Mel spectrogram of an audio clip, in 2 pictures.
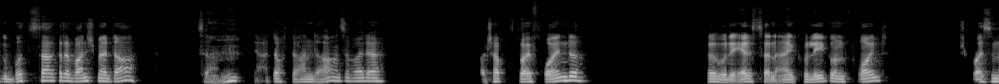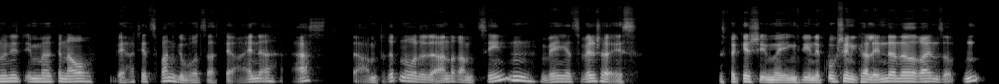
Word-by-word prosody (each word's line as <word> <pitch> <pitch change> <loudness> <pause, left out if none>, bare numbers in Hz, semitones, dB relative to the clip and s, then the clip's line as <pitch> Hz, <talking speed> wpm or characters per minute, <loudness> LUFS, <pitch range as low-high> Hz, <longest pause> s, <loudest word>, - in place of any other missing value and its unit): Geburtstage 155 +6 -1
und 175 - 0
der 160 -3 +2
war 145 +1 +3
nicht 165 0 -3
mehr 150 - +4
da. 155 +5 -1 0.6
So: - - -10
„Hm, 160 +1 -3 0.3
doch 135 0 -2
da 120 -1 -6
und 120 - -2
da“ 110 +9 -3
und 165 - -1
so 155 -1 -6
weiter. 150 -1 0 0.9
Also, - - -7
ich - - -8
habe 135 0 0
2 130 -1 +1
Freunde. 160 +7 +2 1.2
Da 130 -2 +3
wurde 110 -1 +3
erst 130 0 +2
dann - - +2
ein 110 +2 +1
Kollege 125 +7 +2
und 130 -2 0
Freund. 145 +7 -1 0.7
Ich - - -19
weiß 120 +3 -1
nur 135 0 +2
nicht 145 0 0
immer 135 -1 0
genau: 130 -1 0 0.2
„Wer 105 +1 -6
hat 120 - -13
jetzt 125 +2 -5
wann 155 -4 0
Geburtstag?“ 100 -1 -6
Der - - -4
eine 140 +7 -2
erst, 180 - -4 0.2
ja, - - -9
am - - -6
3. 175 - -4
oder 135 -6 0
der - - +1
andere 135 +2 -1
am 100 -2 -4
10.. 170 - 0
Wer 120 +5 -1
jetzt 130 -2 -3
welcher 140 +1 +3
ist, - - -5 0.8
das - - -10
vergesse 135 -3 +3
ich 110 - +4
immer 110 0 +4
irgendwie 105 +1 +2
und 105 - +3
dann - - +1
gucke 140 -2 0
ich - - -1
in 140 - +8
den 120 - 0
Kalender 130 +3 +5
da 140 0 +5
rein, 135 0 +3
so: 115 - -6
„Hm?“ - - -2
135 Hz, 215 wpm, -23 LUFS, 120-150 Hz, 1.2 s, in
